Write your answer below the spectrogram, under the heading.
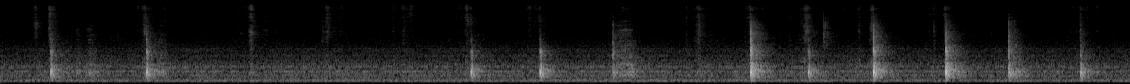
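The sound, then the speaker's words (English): Knife chopping a layered onion on a cutting board for spaghetti sauce: sharp, crisp chops at an uneven pace, some strong and some softer, over a faint low hum. No voices. “This onion right now is just cutting itself because of the way I, you know, did the layers, each individual layer.”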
